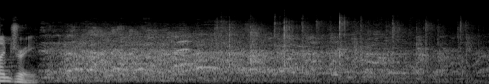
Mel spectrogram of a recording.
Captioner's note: audience laughing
